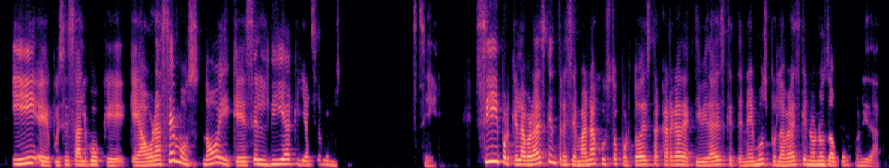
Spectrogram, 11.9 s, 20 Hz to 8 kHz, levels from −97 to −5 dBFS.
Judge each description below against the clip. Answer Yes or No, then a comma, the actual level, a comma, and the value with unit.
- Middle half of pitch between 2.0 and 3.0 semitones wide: No, average, 3.5 semitones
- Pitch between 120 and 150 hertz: No, high, 195 Hz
